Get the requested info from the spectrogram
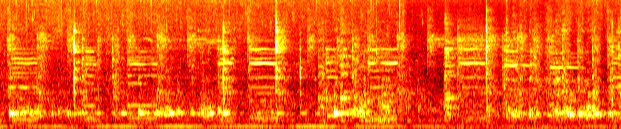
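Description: Chopped garlic and onion sizzling in oil in a pot, with a wooden spatula stirring and scraping against the pot now and then. Background music plays underneath.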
